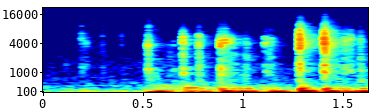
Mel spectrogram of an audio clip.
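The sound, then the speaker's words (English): Quick, irregular keystrokes clack on a computer keyboard, a short burst of typing with several clicks in rapid succession and no voices. “I didn't want to be slapping the keyboard while we're Randall recording.”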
